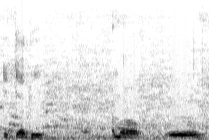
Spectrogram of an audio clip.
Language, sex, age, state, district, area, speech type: Odia, male, 18-30, Odisha, Sundergarh, urban, spontaneous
